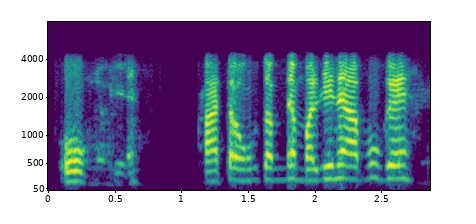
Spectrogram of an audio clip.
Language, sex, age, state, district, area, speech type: Gujarati, male, 18-30, Gujarat, Ahmedabad, urban, conversation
